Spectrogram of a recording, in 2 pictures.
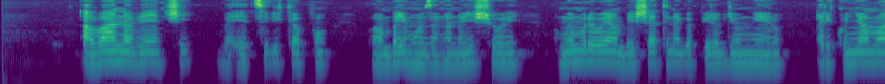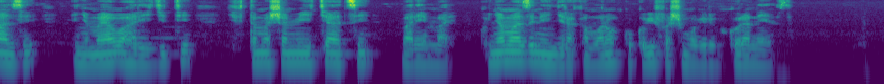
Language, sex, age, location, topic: Kinyarwanda, male, 18-24, Huye, health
